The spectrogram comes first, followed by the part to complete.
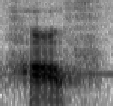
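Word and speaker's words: half: है तो एल आपका साइलेंट जब एल आपका साइलेंट है इसको पढ़ेंगे एच ए एफ हाफ क्या हो जाएगा एच हाफ एल तो साइलेंट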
